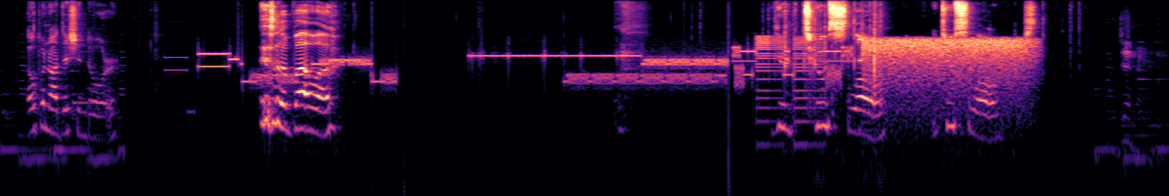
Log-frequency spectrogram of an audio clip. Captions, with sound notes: open audition door *DIAL UP NOISE* Isabella *DIAL UP NOISE* *DIAL UP NOISE* you're too slow *DIAL UP NOISE* *DIAL UP NOISE* you're too slow *DIAL UP NOISE*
